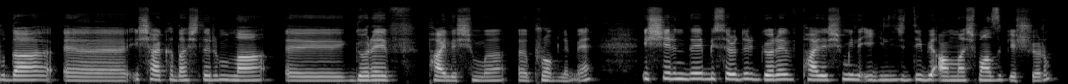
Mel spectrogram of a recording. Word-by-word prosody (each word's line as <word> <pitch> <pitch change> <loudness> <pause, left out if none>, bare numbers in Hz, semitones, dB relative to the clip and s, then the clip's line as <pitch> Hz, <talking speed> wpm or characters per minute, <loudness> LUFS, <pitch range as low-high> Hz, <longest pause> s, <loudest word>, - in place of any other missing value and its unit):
bu 215 -1 -6
da, 205 0 +5
eee, 175 -2 -2
iş 235 +1 -2
arkadaşlarımla, 200 -1 +1
eee, 180 0 -2
görev 195 +2 +2 0.4
paylaşımı, 180 -1 0
ııı, 175 -1 -5
problemi. 185 +5 -5 0.4
İş 265 +2 +3
yerinde 260 -1 +2
bir 255 - -1
süredir 245 0 +2
görev 225 0 +2
paylaşımıyla 210 +1 +2
ilgili 205 +1 -5
ciddi 210 +1 -4
bir 220 - +5
anlaşmazlık 195 +1 +1
yaşıyorum 175 +6 -5
200 Hz, 120 wpm, -24 LUFS, 185-220 Hz, 0.4 s, da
